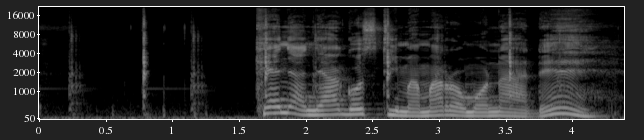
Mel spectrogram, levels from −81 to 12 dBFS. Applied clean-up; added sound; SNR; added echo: none; Motor vehicle (road); 11 dB; none.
